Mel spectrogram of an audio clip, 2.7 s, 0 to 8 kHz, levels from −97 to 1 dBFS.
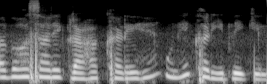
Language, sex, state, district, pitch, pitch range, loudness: Hindi, female, Jharkhand, Jamtara, 220 Hz, 205-265 Hz, -19 LUFS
